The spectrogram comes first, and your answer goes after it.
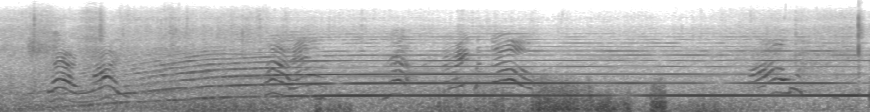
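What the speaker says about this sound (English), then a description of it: "you can hear the siren for a second time. That means that the plane is about to touch down." Airport warning siren in Tuvalu sounding before a plane touches down, a loud wailing tone that swells up and holds steady with rising and falling sweeps, heard outdoors with wind noise and brief background voices.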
